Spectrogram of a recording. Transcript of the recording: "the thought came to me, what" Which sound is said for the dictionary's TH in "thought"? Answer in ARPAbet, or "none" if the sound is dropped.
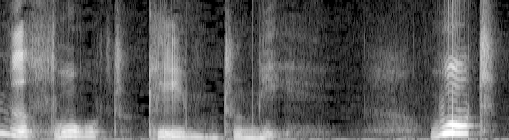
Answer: TH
